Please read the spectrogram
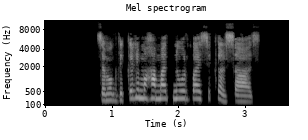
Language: Pashto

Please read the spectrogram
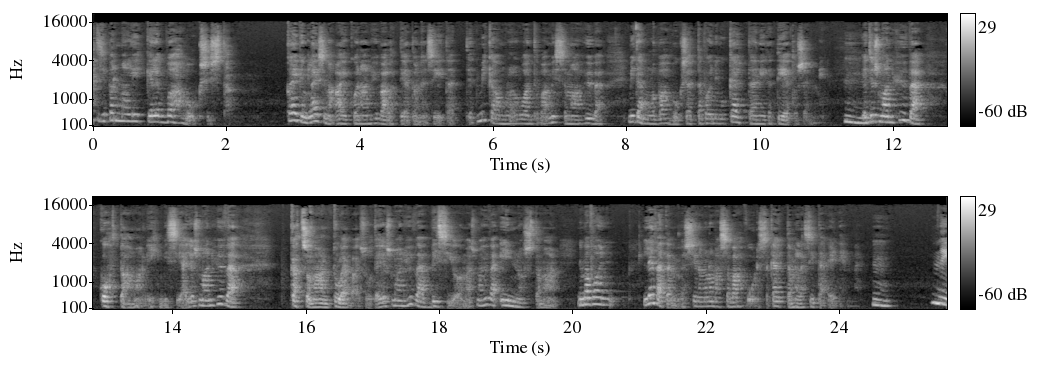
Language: Finnish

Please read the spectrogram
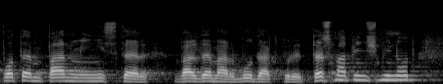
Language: Polish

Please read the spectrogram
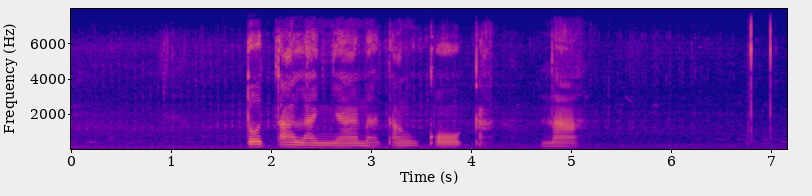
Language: Tsonga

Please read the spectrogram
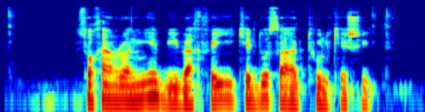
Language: Persian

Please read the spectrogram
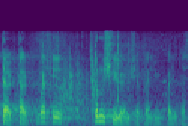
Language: Polish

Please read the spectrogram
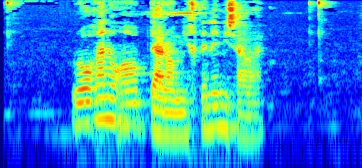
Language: Persian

